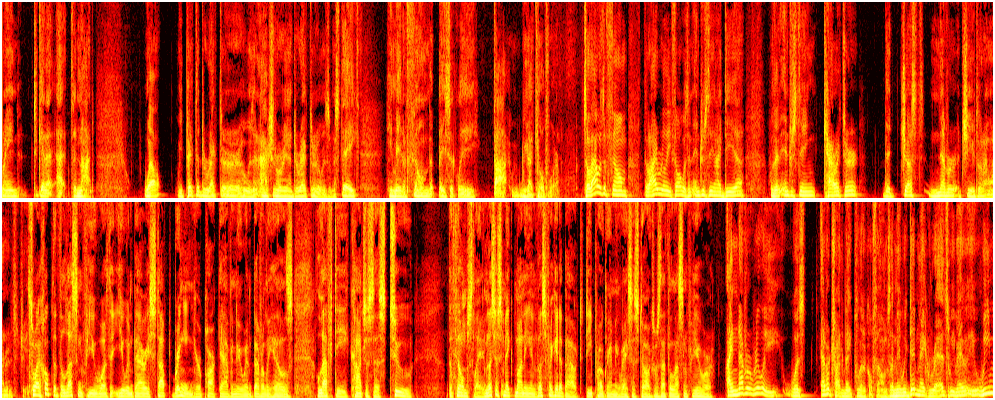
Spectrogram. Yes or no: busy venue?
no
